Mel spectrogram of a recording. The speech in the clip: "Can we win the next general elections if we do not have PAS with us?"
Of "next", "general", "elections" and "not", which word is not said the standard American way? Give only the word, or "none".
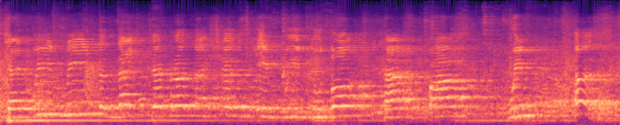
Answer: elections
